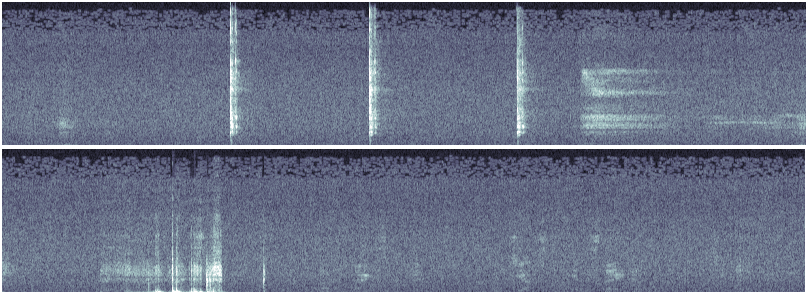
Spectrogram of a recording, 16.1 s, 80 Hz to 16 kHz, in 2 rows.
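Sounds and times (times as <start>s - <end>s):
faint ringing tone: 5.8s - 8.2s.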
